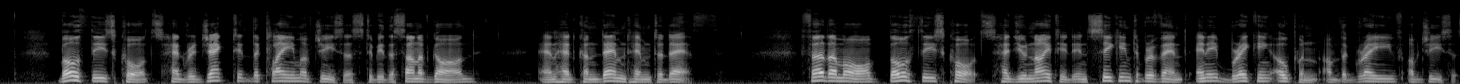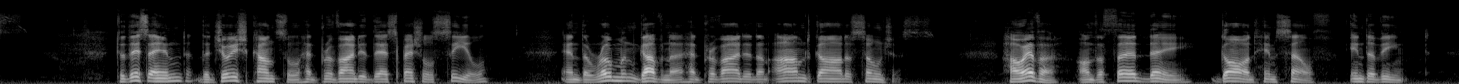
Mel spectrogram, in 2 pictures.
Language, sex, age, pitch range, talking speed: English, male, 50-69, 115-145 Hz, 140 wpm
